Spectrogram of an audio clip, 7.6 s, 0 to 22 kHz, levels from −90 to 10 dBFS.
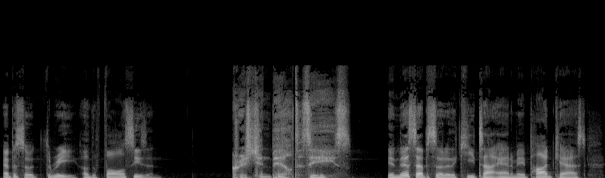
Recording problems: none

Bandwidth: 14 kHz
